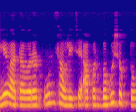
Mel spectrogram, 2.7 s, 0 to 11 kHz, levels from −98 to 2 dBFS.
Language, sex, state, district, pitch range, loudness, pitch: Marathi, female, Maharashtra, Dhule, 215-270 Hz, -16 LUFS, 225 Hz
